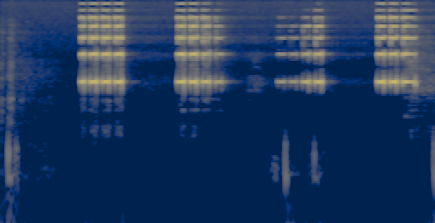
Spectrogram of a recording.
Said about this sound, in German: Das, lieber Marc Brotz, ist nichts anderes als eine super Eieruhr.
